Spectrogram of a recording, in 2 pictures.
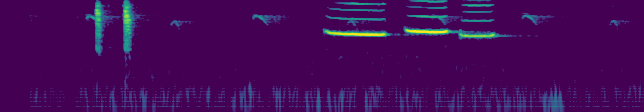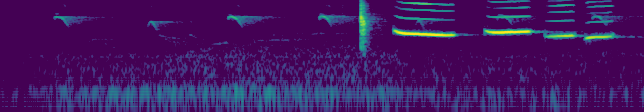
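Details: Female White-rumped shama calling, a call used to make males sing: two sharp clicks, then four loud, pure whistled notes, some falling, with soft high chirps between, and the four-note group repeated after a quiet stretch.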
